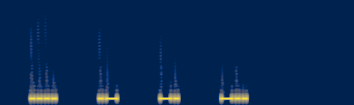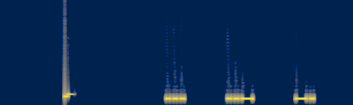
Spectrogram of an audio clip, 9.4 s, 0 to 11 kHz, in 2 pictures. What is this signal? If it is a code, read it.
Morse code, heard as a keyed tone, about 25 wpm, spaced as for 12 wpm, 700 Hz. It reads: HAND SUN
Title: 4x Character Spacing - Top 300 Words - 25wpm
